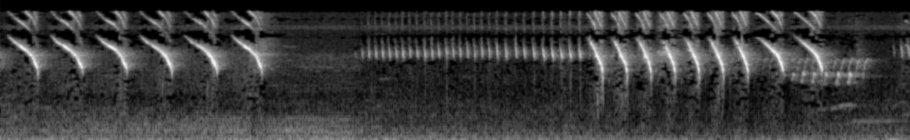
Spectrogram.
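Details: Canary song meant to trigger other canaries into singing: a series of clear descending whistled sweeps, then a fast buzzy high trill, then more falling sweeps ending in a lower rattling phrase.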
